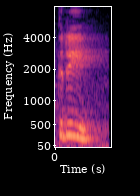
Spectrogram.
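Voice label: "three", Nigerian Pidgin, female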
